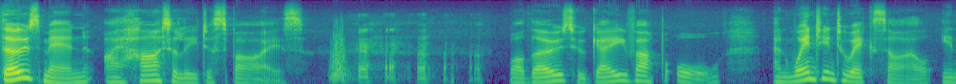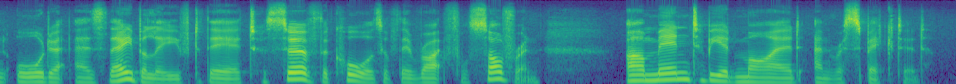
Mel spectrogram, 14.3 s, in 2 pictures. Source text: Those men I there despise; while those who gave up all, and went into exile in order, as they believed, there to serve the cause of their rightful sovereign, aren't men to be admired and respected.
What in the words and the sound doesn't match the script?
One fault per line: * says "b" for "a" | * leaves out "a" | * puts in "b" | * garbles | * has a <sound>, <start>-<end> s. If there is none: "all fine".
* says "heartily" for "there"
* has a laugh, 2.4-3.6 s
* says "are" for "aren't"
